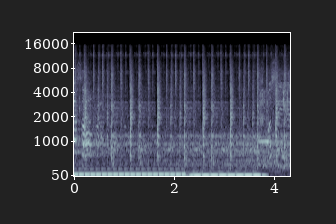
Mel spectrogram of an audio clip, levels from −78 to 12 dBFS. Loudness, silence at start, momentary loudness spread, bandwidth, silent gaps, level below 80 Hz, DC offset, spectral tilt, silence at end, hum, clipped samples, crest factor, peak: -15 LUFS; 0 s; 3 LU; 15.5 kHz; none; -14 dBFS; under 0.1%; -3.5 dB/octave; 0 s; none; under 0.1%; 12 dB; 0 dBFS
